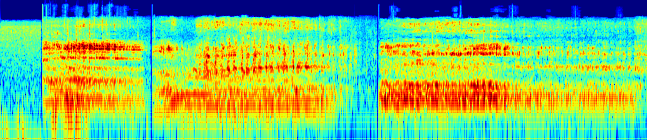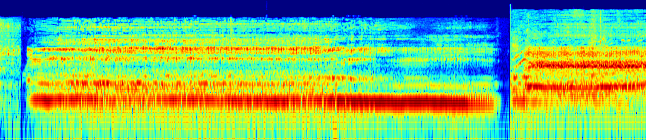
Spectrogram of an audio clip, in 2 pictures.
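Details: Camels roaring and groaning in several drawn-out, throaty, harmonic calls, some rasping and others a steady low drone, separated by short gaps.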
